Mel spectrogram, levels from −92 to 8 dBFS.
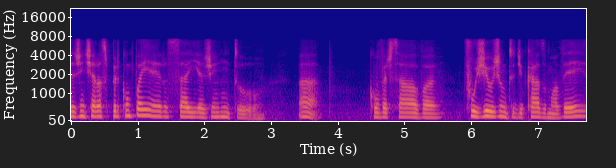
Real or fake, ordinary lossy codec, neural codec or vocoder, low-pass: fake; none; codec, 16 kHz, about 1 kbps, DyCAST, with the encoder's durations; 7.2 kHz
